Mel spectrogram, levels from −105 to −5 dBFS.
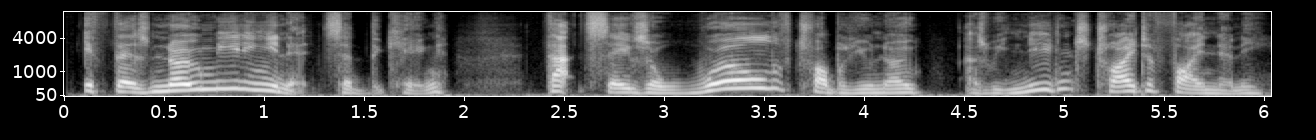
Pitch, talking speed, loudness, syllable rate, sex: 190 Hz, 240 wpm, -19 LUFS, 5.6 syllables/s, male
